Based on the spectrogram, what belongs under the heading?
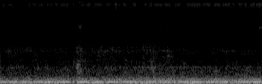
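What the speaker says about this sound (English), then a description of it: "That's just a little drive through the RV area and the tent area of Davis Mountain State Park" A car rolls slowly through the RV and tent camping area of Davis Mountains State Park near Fort Davis, Texas, giving a steady, low engine drone and road rumble with no talking.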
